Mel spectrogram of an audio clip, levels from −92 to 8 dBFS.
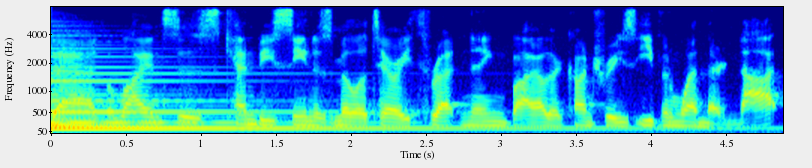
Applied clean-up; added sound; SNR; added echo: none; Acoustic guitar; -1 dB; none.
